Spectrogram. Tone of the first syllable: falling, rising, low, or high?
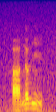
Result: low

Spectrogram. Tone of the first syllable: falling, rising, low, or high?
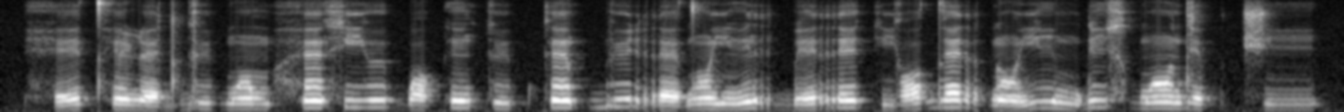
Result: rising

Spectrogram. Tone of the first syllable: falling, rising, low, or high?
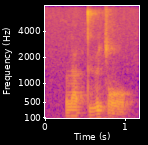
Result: low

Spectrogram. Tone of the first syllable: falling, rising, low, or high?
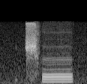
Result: high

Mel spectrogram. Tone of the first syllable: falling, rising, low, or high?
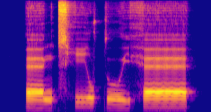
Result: low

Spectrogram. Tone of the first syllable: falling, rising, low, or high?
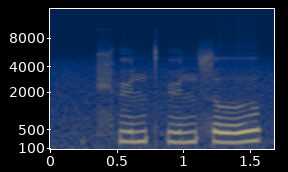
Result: rising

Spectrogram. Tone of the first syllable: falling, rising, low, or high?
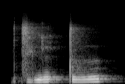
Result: low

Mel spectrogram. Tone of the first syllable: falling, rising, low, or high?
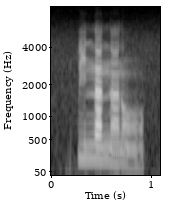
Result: high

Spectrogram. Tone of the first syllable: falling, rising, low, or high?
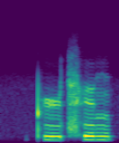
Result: low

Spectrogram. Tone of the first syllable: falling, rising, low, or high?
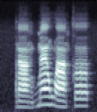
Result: low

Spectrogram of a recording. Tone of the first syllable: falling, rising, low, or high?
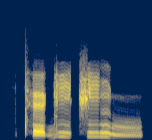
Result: low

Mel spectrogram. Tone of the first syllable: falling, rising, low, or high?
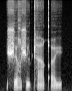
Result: high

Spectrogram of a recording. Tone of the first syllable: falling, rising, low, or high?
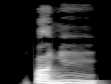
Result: falling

